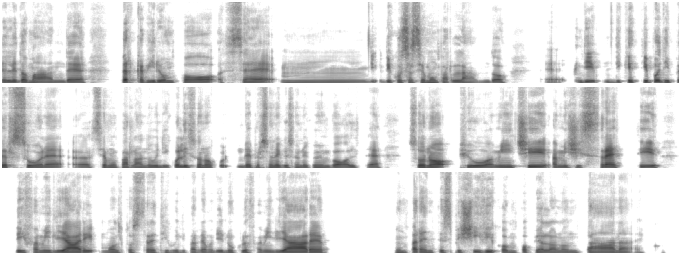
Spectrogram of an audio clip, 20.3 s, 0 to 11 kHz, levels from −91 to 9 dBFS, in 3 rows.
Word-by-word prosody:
delle 130 +2 +2
domande 110 -4 +1 0.3
per 175 -1 +5
capire 145 0 0
un 160 -3 0
po' 120 +2 +2
se, 130 -1 -1
mhmm 110 -2 -8 0.3
di - - -10
di 120 - -3
cosa 125 +3 -1
stiamo 120 -2 0
parlando, 100 -2 -3 0.4
ehm, - - -11
quindi 125 -4 -1
di 130 +2 -10
che 150 - +2
tipo 160 +6 +5
di 165 -5 -1
persone, 105 -5 0
ehm, 100 0 -4
stiamo 110 +1 -3
parlando, 105 -1 -3
quindi 110 -1 -3
quali 120 +1 +2
sono 120 -2 -1
qu - - -7
le 115 0 -1
persone 120 +1 -2
che 115 - -3
sono 110 -2 -6
coinvolte? 100 -1 -1 0.2
Sono 115 -2 +5
più 115 -2 +1
amici? 125 +3 +3
Amici 115 -1 -2
stretti? 125 0 +4 0.3
Dei 115 - -2
familiari 110 0 +3
molto 105 0 -6
stretti, 115 0 -5
quindi 110 -1 -11
parliamo 105 -1 -6
di 100 0 -5
nucleo 110 +1 -5
familiare? 115 +3 +4 0.7
Un 130 - -5
parente 115 -1 -1
specifico 120 0 -2
un 105 +1 -8
po' 110 - -3
più 110 - -4
alla 105 -1 0
lontana? 110 +2 -3
Ecco. 110 -1 -24
115 Hz, 165 wpm, -24 LUFS, 105-120 Hz, 0.7 s, per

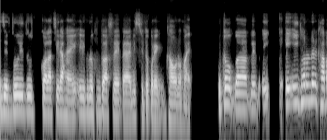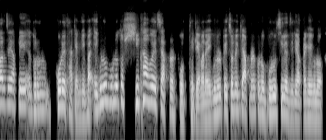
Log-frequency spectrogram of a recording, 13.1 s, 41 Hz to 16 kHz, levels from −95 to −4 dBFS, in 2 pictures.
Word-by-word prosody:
এইযে 135 0 +3
দই, 140 0 +3
দুধ, 135 -2 -1 0.2
কলা, 125 -2 +5
চিড়া 125 -2 +3
হ্যাঁ, 110 -1 0 0.2
এইগুলো 125 0 -1
কিন্তু 125 0 -2
আসলে 115 - -3
বেয় 100 0 +3
মিশ্রিত 110 - -7
করে 105 - +3 0.2
খাওয়ানো 100 -2 +2
হয়। - - -2 0.7
তো 195 - +6 0.2
আ - - +6 0.5
এই - - -1 0.4
এই 185 - +4
এই - - -2
ধরনের 220 +1 +2
খাবার 190 0 +5
যে - - +1
আপনি 175 +1 -2 0.2
ধরুন 145 +1 -1 0.3
করে 170 0 +5
থাকেন 105 -5 -4
কিংবা 110 +1 +1
এইগুলো 195 +8 +2
মূলত 210 +1 0 0.3
শিখা 205 +3 +2
হয়েছে 195 -3 +2
আপনার 125 -2 -3
কোত্থেকে? 100 -3 -2
মানে 100 +1 +2
এগুলোর 125 +6 0
পেছনে 150 +2 +1
কি - - +1
আপনার 130 -1 -4
কোন - - -1
গুরু 125 +1 +3
ছিলেন? 130 -2 +1
যিনি 105 0 -2
আপনাকে 105 +1 -1
এগুলো 105 -1 +1
130 Hz, 200 wpm, -23 LUFS, 110-175 Hz, 0.7 s, তো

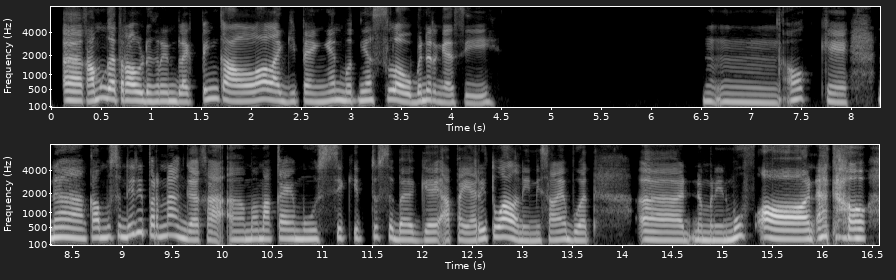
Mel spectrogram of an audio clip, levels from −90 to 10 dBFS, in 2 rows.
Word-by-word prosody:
eee, 220 -1 +4
kamu 220 +7 +1
nggak 250 -2 +2
terlalu 220 -1 +4
dengerin 205 +1 -3
BLACKPINK 195 +7 -5
kalau 210 +1 +3
lagi 205 -3 -2
pengen 205 +3 -4
mood-nya 220 +2 -3
slow. 220 -4 0
Benar 215 +3 -3
nggak 175 0 -5
sih? 170 -1 -10 2.0
Mhm, 190 -3 -8
oke 240 -5 -7 0.4
nah 240 -2 +2
kamu 245 +1 0
sendiri 300 +8 -2
pernah 285 +1 -2
nggak 200 -6 -1
Kak, 180 - -1
eee, 200 - -6
memakai 210 +1 -2 0.2
musik 210 +2 -4
itu 220 +4 -12
sebagai 190 -6 -4
apa 190 0 -5
ya 180 - -3
ritual 235 -2 +4
nih 175 - -5
misalnya 190 +3 -4
buat, 185 -1 -4 0.5
eee, 185 -2 0
nemenin 185 -1 -2
move 270 +6 0
on 215 -3 +9
atau 235 -3 +3
210 Hz, 140 wpm, -18 LUFS, 190-235 Hz, 2.0 s, on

